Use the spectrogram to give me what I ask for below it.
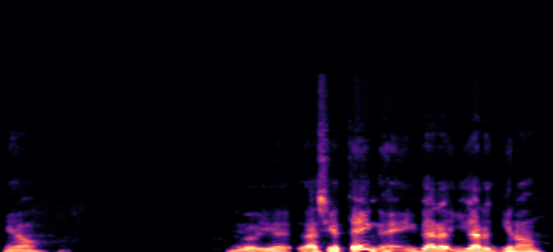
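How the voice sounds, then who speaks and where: Here a man with a high, creaky voice speaks at normal speed in a Bronx New York accent; he was born in Puerto Rico and raised in the Bronx. Hosting a live stream, he chats casually, reads viewer comments aloud, and rambles, frequently restarting his words.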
